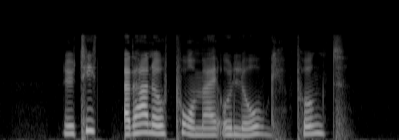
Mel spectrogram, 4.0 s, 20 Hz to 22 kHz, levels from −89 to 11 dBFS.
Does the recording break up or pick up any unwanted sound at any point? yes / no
yes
